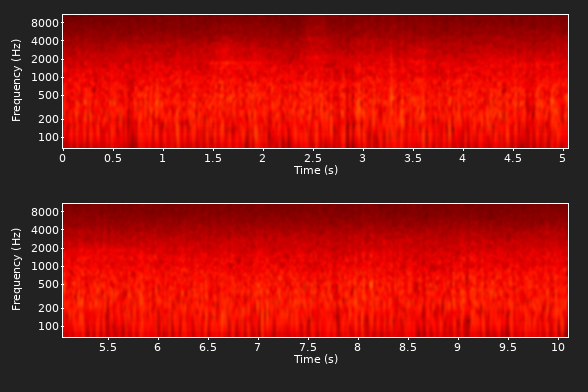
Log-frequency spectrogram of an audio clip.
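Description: Steady rushing noise, most like wind, with no distinct strokes or events.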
